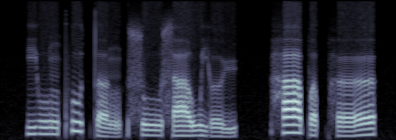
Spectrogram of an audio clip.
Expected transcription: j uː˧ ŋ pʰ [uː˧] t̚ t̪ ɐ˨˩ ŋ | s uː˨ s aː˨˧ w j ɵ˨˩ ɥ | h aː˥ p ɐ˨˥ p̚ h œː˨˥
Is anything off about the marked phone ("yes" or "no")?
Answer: yes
